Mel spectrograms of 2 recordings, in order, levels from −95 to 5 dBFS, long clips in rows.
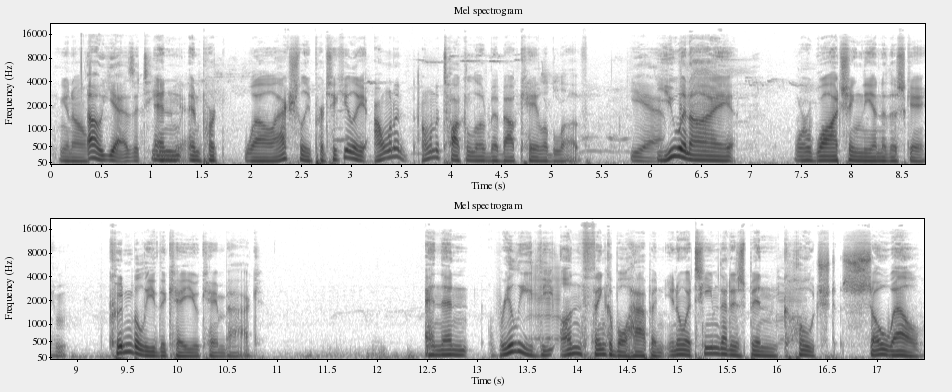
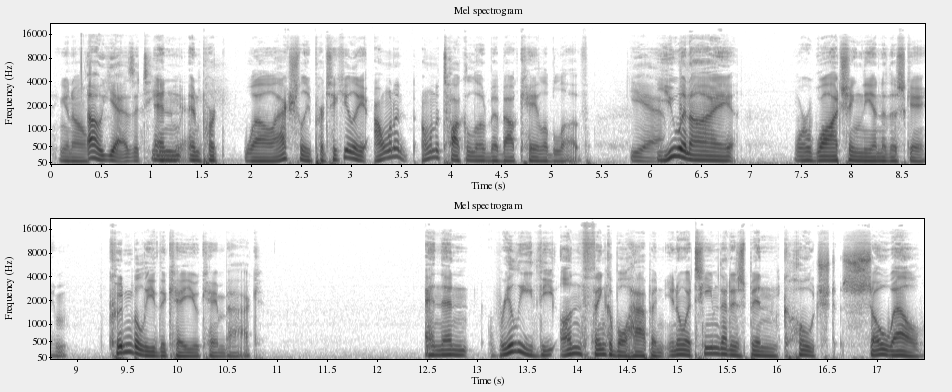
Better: second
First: animal sounds; faint; throughout; 25 dB below the speech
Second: none

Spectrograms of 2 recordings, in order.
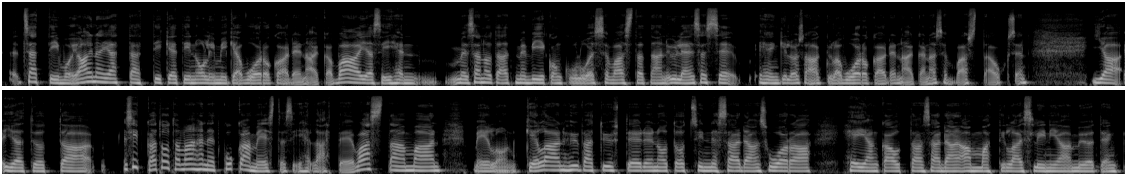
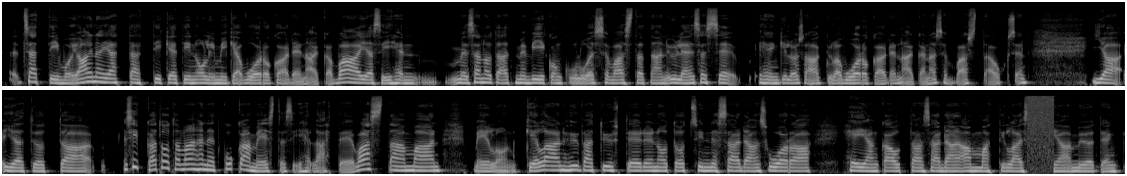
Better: first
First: none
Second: audio cutting out; filled with static; at 21 s

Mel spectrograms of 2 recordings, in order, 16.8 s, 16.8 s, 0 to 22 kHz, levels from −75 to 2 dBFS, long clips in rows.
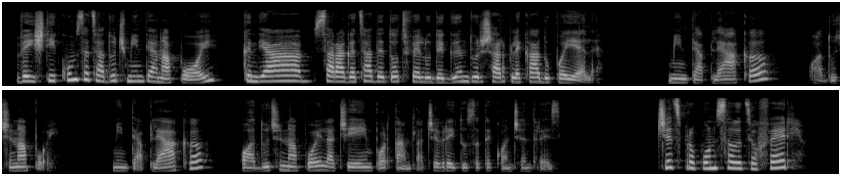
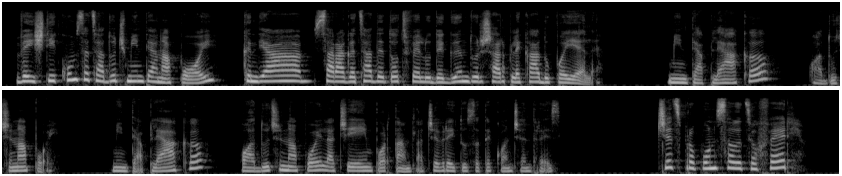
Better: second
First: thin; somewhat; fading below 300 Hz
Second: none

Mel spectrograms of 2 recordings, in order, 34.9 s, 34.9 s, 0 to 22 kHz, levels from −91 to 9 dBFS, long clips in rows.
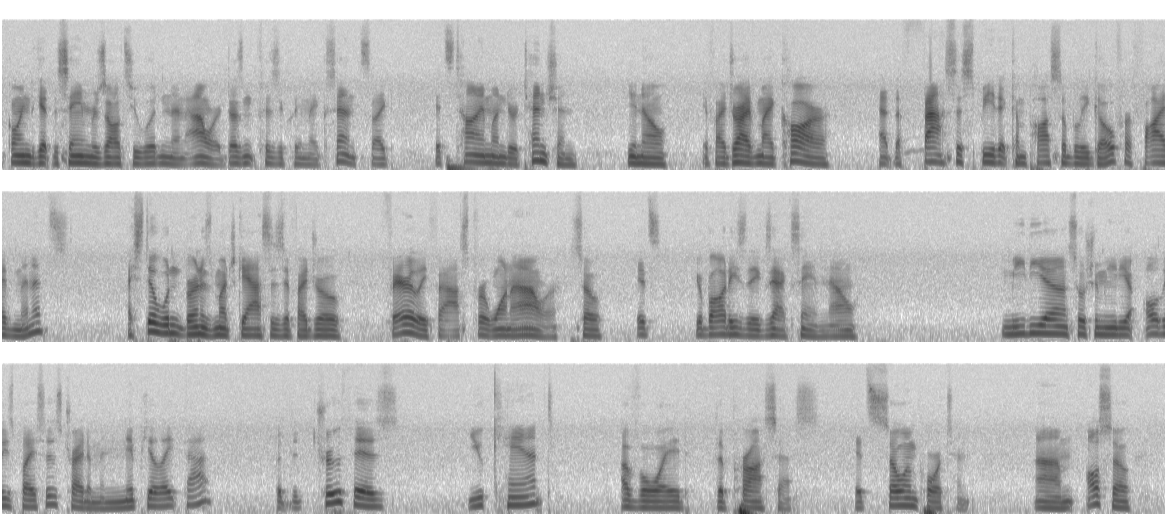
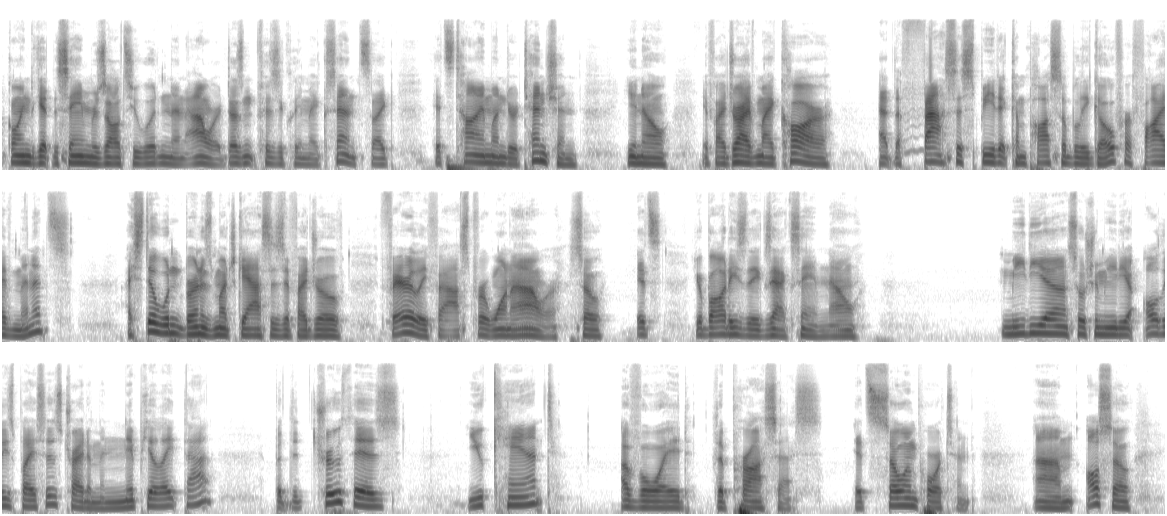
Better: second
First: hiss; faint; throughout; 20 dB below the speech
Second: none

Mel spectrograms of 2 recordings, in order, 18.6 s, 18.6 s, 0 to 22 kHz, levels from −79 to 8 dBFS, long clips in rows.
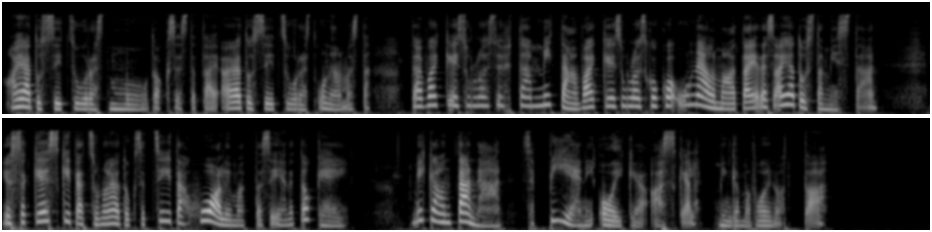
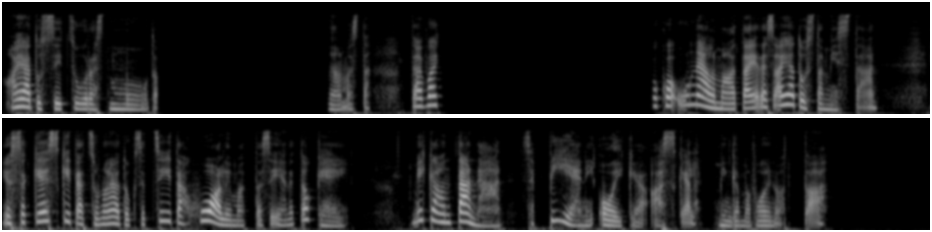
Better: first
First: none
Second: audio cutting out; at 1.5 s for 1.5 s and at 4.5 s for 2 s

